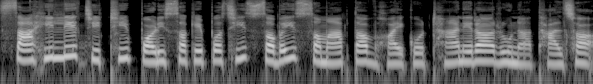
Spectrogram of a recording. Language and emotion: Nepali, neutral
